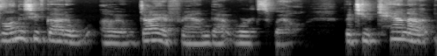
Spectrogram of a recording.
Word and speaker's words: diaphragm: from your lab that the diaphragm diaphragm silent G the diaphragm is by far the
